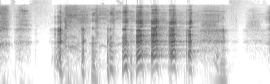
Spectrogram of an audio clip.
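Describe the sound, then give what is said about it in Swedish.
A voice imitates an elephant trumpeting: a loud, rough blare lasting nearly two seconds with a pulsing, stuttering quality, preceded and followed by brief breathy sounds. “Låter det när ja, elefanter...”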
